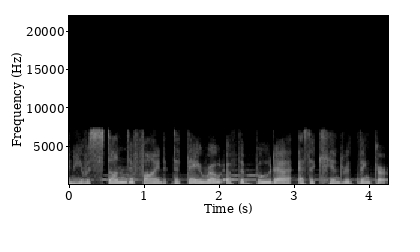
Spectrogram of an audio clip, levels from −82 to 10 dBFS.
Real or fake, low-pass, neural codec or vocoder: fake; 7.2 kHz; codec, 16 kHz in and 24 kHz out, 1 kbps, XY-Tokenizer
